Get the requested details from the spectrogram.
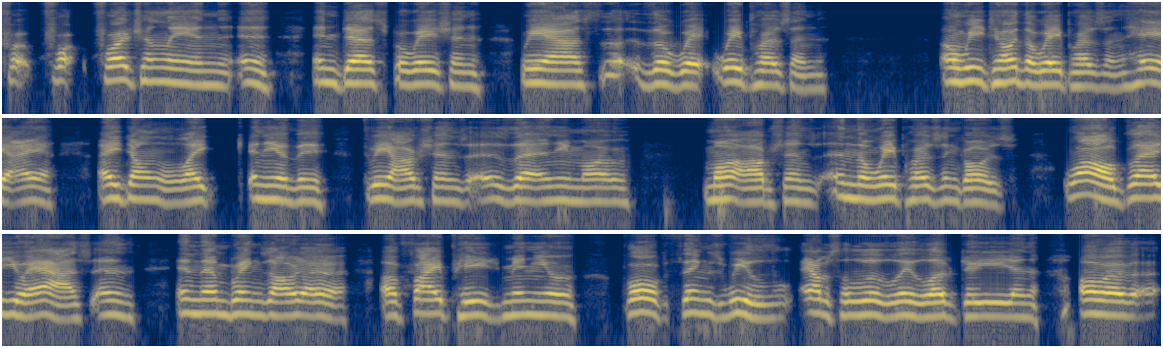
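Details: Man with a speech impediment and coordination differences present since birth, still ongoing; speech impediment (disfluent speech).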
